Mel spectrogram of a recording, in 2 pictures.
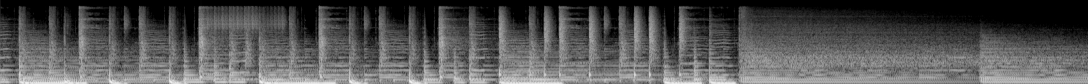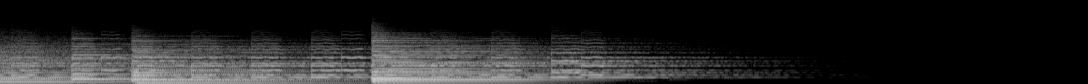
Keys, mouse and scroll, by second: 1.4 click, 1.7 right click, 2.2 s, 3.3 click, 3.6 scroll up 2, 4.1 click, 4.5 click, 9.9 click, 11.3 click, 11.9 click, 12.4 scroll down 4, 12.9 click, 14.1 click, 14.8-15.7 scroll down 4, 15.7 click, 16.2 click, 16.4 click, 18.0-19.4 scroll up 11.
